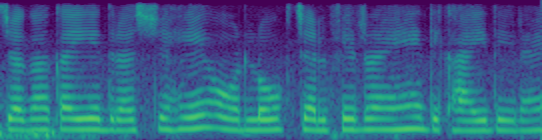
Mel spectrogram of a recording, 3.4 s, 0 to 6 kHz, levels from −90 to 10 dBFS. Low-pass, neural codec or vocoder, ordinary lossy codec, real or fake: 5.4 kHz; none; none; real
